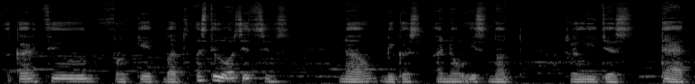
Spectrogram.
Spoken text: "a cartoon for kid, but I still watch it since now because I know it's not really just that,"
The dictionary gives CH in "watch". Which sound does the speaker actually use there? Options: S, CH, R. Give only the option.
S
